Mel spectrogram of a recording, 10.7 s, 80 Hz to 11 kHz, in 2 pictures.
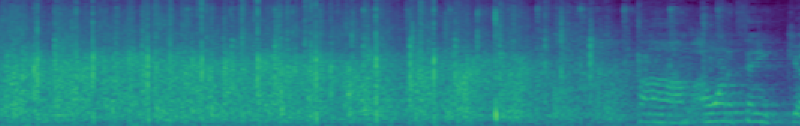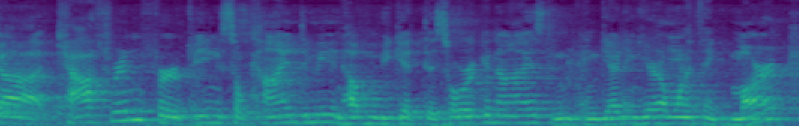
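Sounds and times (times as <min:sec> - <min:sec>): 
audience applause for an event's organizing committee: 0:00.0 - 0:04.9
speech: 0:05.3 - 0:10.6.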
